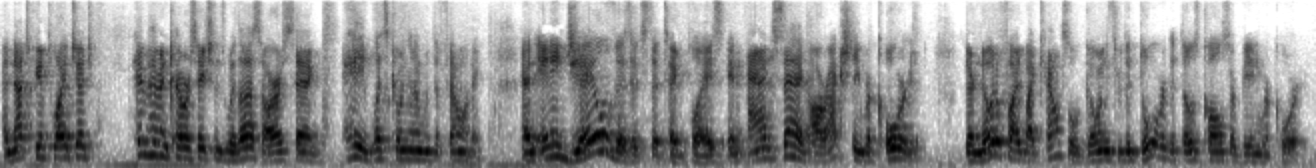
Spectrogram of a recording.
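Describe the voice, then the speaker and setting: A man's voice: a little high, expressive, fairly quick, low-quality recording. A man speaking as a defense lawyer in a courtroom, making an insistent but formal, courteous legal argument.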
